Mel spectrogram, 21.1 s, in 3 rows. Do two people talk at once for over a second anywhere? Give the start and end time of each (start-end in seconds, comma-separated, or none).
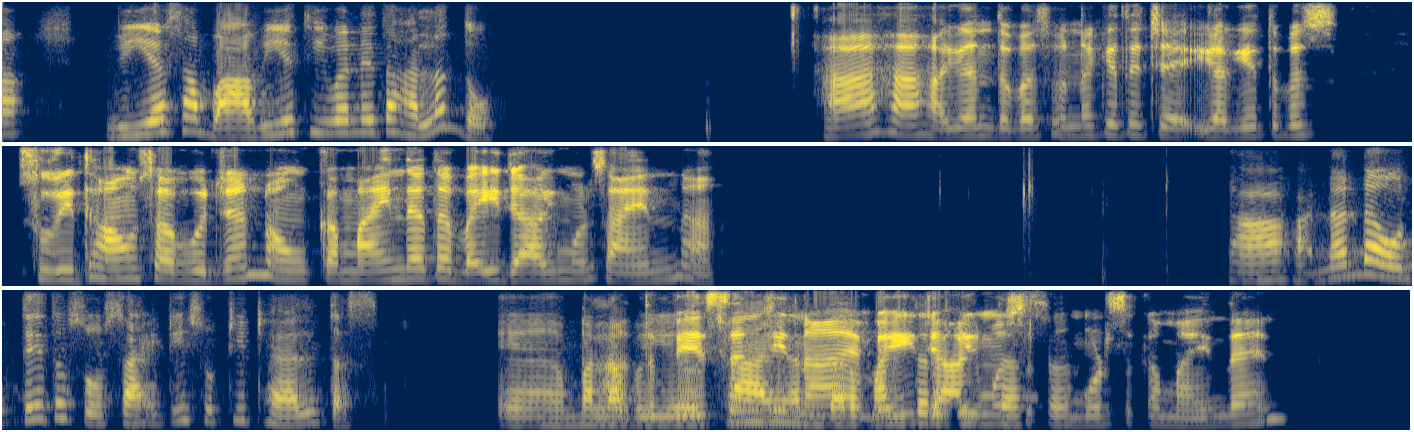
17.0-19.4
